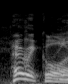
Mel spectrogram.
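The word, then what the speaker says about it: petrichor: Pericore.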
